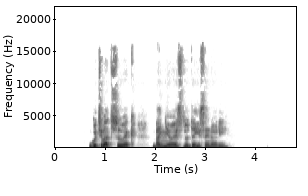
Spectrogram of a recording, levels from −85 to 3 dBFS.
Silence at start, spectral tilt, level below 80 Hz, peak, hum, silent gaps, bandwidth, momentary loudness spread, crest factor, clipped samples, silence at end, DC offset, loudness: 0.7 s; -5 dB/octave; -64 dBFS; -6 dBFS; none; none; 16 kHz; 13 LU; 20 dB; under 0.1%; 1.4 s; under 0.1%; -24 LUFS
